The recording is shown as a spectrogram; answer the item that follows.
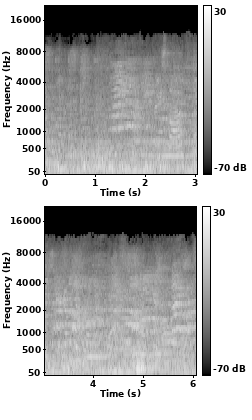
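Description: Children's voices calling and chattering in a large, echoing indoor gym over background music, with a dull thump about five seconds in.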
